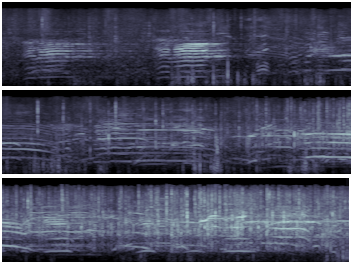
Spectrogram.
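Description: Several men's voices shouting and calling out over one another without clear words, growing busier and louder toward the end.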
